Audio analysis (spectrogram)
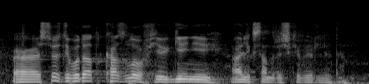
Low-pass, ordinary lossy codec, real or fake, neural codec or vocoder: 7.2 kHz; none; real; none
